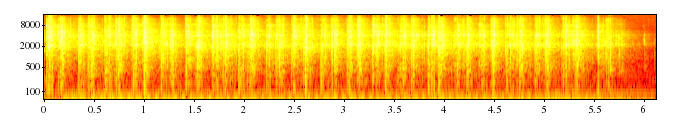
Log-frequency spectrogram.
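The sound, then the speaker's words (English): Ice rattles hard inside a cocktail shaker holding lime juice, lemon juice and simple syrup, shaken to mix a cocktail in a fast, steady rhythm of sharp clattering hits, loud, continuing for several seconds before abruptly stopping. “And it's shaking time.”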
